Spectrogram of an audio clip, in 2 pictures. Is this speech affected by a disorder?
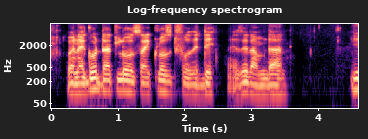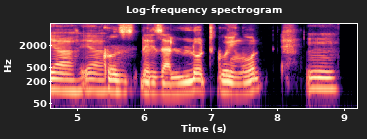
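No.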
